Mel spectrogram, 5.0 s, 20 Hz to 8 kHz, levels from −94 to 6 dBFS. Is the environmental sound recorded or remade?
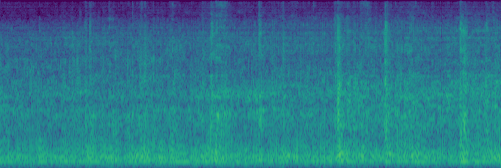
remade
